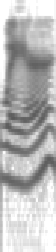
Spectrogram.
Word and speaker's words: Wier: That's on Substack and my last name is spelled w i e r. So wear w i e r on substack.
